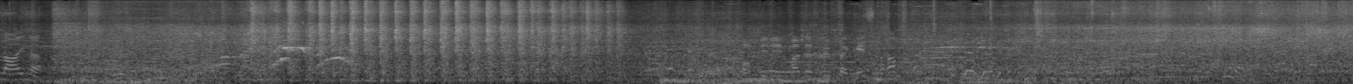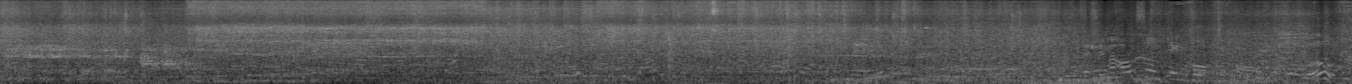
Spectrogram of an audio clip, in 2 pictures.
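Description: A fairground ride rattles and clanks as it moves.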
